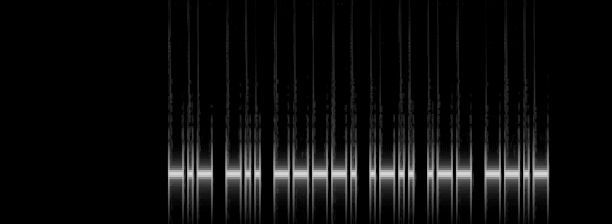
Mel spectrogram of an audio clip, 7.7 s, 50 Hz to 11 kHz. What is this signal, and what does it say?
Morse code, heard as a keyed tone, about 20 wpm, 700 Hz. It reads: KD9LWQ
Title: USA Call Signs - 6 Characters - Repeated 3x - 20wpm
